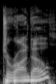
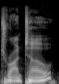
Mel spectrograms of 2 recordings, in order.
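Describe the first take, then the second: First: The last consonant sounds almost like a D. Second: The last consonant is a clear T sound.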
